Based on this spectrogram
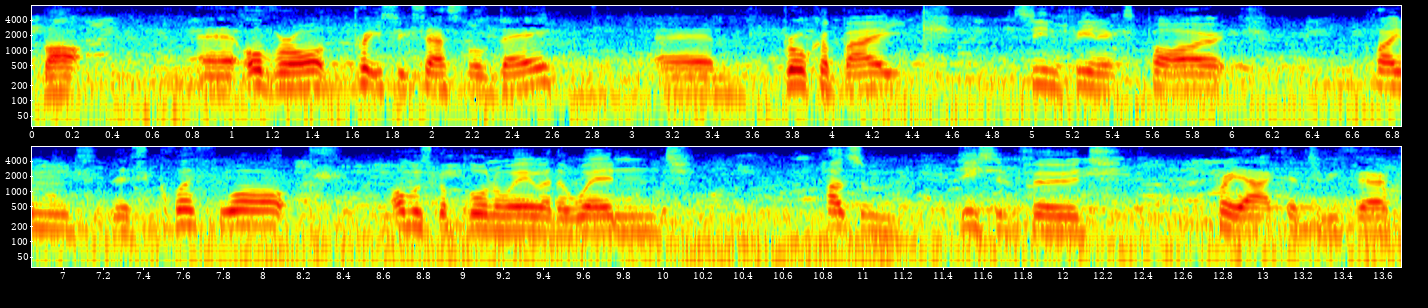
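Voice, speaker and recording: Over crowd noise, a young Scottish travel vlogger speaks in an unhurried, steady tone, his voice on the high side. He casually rambles through a day trip, swearing at times, filming on his phone outdoors in a windy seaside town and city streets, which makes for a noisy recording.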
